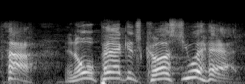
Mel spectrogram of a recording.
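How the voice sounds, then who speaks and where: A man's voice: very high-pitched, very animated, measured pace, sharp tone, slightly rough, soft background music, heavily acted. A man playing a hot-tempered, greedy alligator in a comic radio play, blustering in folksy, mangled grammar. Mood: indignant.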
